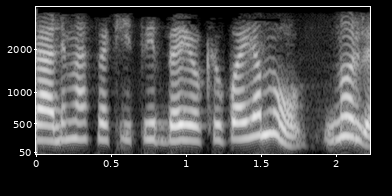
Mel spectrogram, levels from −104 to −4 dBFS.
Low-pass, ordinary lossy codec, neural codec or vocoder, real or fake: 3.6 kHz; MP3, 32 kbps; codec, 16 kHz, 1 kbps, X-Codec, HuBERT features, trained on LibriSpeech; fake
